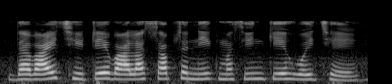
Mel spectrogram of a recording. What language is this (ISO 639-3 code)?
mai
